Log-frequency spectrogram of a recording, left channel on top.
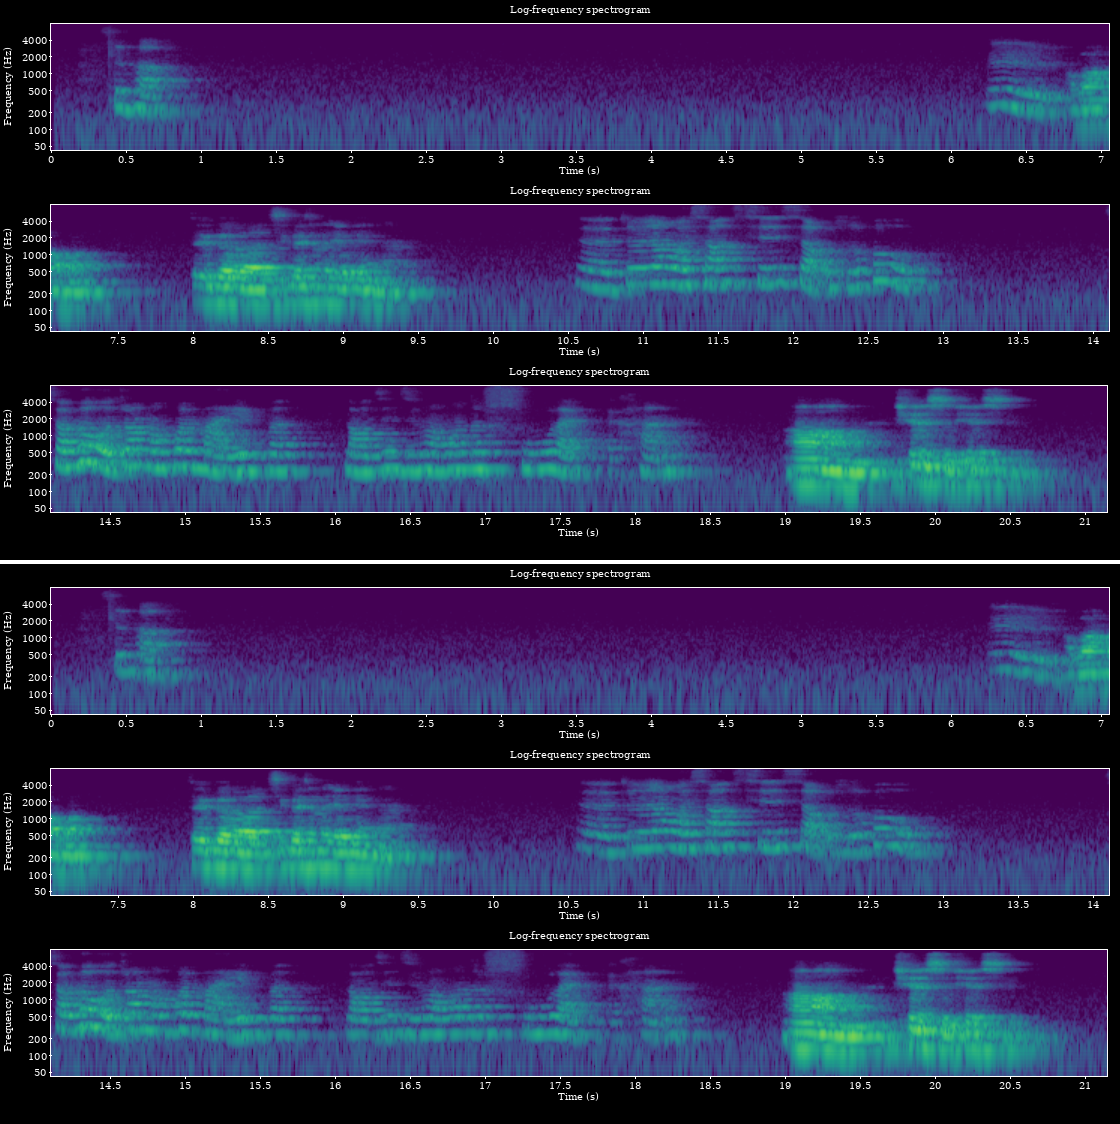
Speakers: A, on the left (about 50°); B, on the right (about 60°).
A: 是的，嗯，
B: 好吧，好吧，这个这个真的有点难
A: 呃，就让我想起小时候，小时候我专门会买一本脑筋急转弯的书来看。
B: 啊。确实确实，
